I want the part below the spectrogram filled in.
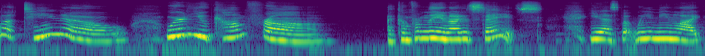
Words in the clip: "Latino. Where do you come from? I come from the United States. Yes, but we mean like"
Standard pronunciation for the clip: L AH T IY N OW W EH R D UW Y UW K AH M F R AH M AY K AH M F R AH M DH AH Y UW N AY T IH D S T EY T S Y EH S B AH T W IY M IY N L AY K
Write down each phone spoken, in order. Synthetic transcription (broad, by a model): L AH T IY N OW W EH R D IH Y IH K AH M F R AH M AY K AH M F R AH M DH AH Y UW N AY T IH D S T EY T S Y EH S B AH T W IY M IY N L AY K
